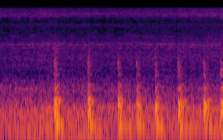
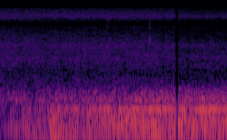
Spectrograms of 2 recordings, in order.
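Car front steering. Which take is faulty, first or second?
first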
